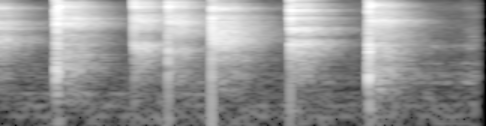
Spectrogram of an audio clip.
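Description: Clogging taps striking a hard floor as a dancer does two clogging basics (double step, rock step): about seven sharp clicks in a quick, uneven rhythm, each ringing briefly.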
